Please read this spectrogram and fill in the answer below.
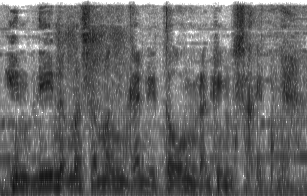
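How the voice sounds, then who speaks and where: A Filipino man acting in a radio drama as a grave, compassionate uncle with a measured, sorrowful manner. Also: mid-range voice, animated, muffled recording, lightly acted. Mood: sorrowful, reflective. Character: solemn, compassionate older uncle, a family confidant. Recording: band-limited radio drama audio under music.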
